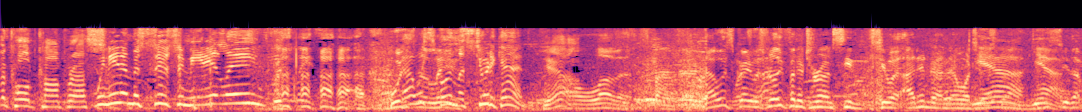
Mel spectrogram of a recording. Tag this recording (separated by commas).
Speech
